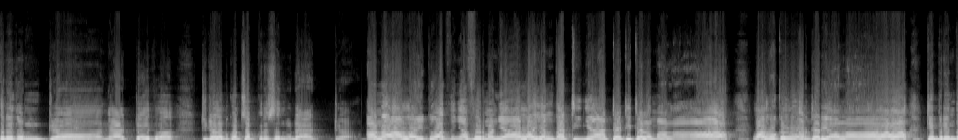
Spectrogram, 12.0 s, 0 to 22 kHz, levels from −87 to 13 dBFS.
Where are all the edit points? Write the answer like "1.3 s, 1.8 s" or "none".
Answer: 4.4 s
